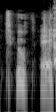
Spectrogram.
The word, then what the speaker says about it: toupee: I said tope, but it's a toupee.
